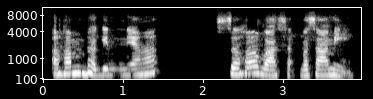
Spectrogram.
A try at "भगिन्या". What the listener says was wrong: हाँ, भगिन्या, न्याहा नहीं करना है, वो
